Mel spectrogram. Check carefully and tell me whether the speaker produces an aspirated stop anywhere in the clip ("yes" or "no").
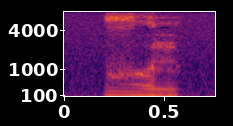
no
